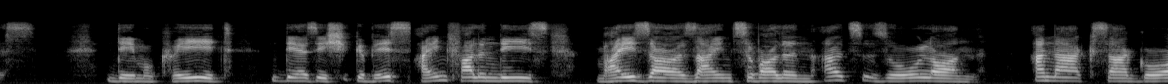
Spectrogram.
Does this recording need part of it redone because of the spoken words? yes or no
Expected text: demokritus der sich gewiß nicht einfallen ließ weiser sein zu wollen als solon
yes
